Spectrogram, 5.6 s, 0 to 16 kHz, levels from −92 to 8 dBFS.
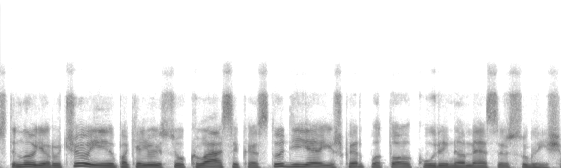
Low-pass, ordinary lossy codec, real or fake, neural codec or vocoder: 7.2 kHz; Opus, 24 kbps; fake; codec, 16 kHz, 2 kbps, FreqCodec, larger model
